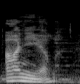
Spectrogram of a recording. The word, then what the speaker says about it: anjel: Z hľadiska výslovnosti dávajme si pozor na slovo anjel. Veľmi často ho tu máme spomenuté. Vždy je to mekké, anjel.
